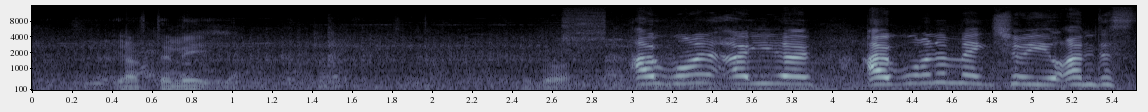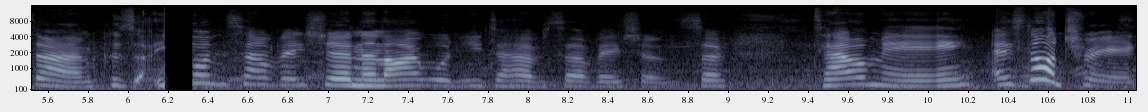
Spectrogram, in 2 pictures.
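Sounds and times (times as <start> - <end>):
low hum of traffic: 0.0 - 11.0.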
